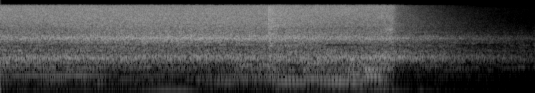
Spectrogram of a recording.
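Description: A steady white-noise wash from a synthesizer in a techno breakdown, with the drums dropped out and a faint low synth tone beneath. About three seconds in the noise fades away, its highs dying first, leaving the track almost silent.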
